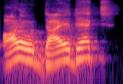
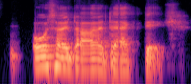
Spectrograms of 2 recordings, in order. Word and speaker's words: autodidactic: campbell how it was auto diadect autodidactic that's how you say it yeah and it's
